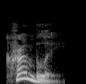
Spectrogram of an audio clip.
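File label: "crumbly", English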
